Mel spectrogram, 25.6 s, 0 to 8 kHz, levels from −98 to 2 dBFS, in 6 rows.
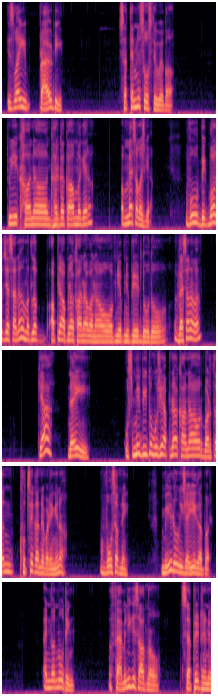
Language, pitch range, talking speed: Hindi, 140-190 Hz, 165 wpm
